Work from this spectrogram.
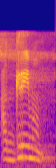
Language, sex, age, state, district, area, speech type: Sanskrit, female, 45-60, Karnataka, Dakshina Kannada, rural, read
